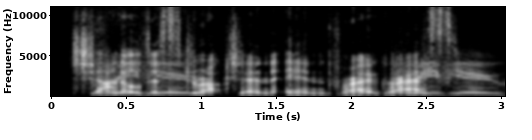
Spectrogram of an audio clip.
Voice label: UK female Channel destruction in progress Dalekness; beanstalk audio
